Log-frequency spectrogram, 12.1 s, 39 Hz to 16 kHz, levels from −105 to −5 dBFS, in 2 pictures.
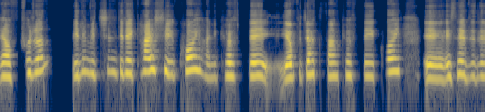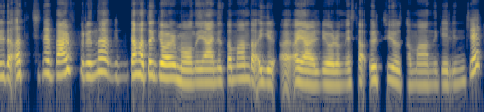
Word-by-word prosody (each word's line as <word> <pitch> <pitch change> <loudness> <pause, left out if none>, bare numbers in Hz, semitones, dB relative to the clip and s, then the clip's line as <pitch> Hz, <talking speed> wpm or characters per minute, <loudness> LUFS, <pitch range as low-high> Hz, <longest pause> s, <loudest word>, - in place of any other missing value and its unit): Ya, 275 0 +4
fırın 335 +3 +1 0.3
benim 320 +4 -4
için 325 +3 -8
direkt 320 -1 +1
her 355 +2 +8
şeyi 360 -6 -2
koy, 375 +4 +5
hani, 260 -5 -12
köfte 280 0 +1 0.3
yapacaksan 285 +2 +2
köfteyi 280 0 -6
koy, 350 +2 +1 0.3
eee, 245 +1 +3
sebzeleri 275 -1 -2
de - - +1
at 290 +1 -2
içine, 310 +2 -4
ver 300 +6 +5
fırına, 280 +2 -1
bir 270 - -18 0.2
daha 290 -1 +5
da 300 - +4
görme 255 -6 +4
onu, 190 +1 -3
yani. 200 +1 -1
Zaman 240 +3 -5
da 215 - 0
ayı 195 -1 -4
ayarlıyorum, 180 -3 0
mesela 185 +1 -9
ötüyor 225 -2 -4
zamanı 175 0 -10
gelince. 185 - -8
275 Hz, 170 wpm, -21 LUFS, 210-305 Hz, 0.3 s, her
